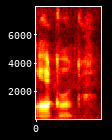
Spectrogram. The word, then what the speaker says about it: Okrug: I pronounce the region Evenki National Okrug. I'm sure Okrug is fine, but I always called it Evenki National Okrug. Okay, Rug.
